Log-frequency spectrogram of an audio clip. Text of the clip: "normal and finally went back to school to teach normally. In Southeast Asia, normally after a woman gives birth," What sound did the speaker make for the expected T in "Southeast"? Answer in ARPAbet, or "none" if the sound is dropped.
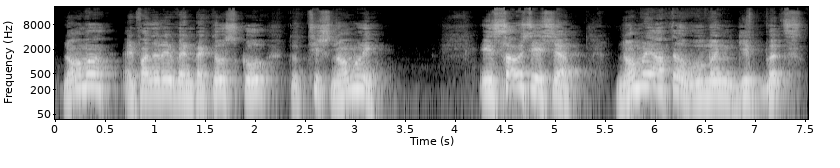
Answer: none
